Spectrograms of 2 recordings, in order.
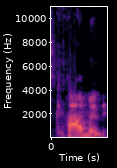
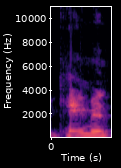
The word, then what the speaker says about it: Kamen: names in this break my name is common they call me Cayman so I'm used to it I bet your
